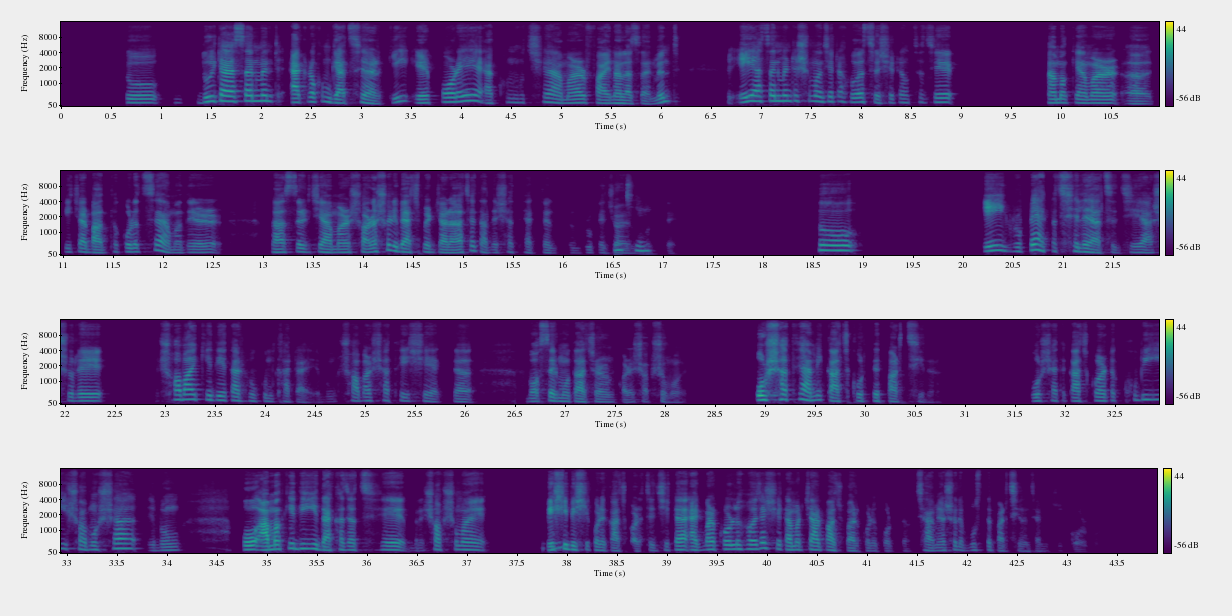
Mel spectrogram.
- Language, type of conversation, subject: Bengali, advice, আমি কীভাবে দলগত চাপের কাছে নতি না স্বীকার করে নিজের সীমা নির্ধারণ করতে পারি?
- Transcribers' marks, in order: none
